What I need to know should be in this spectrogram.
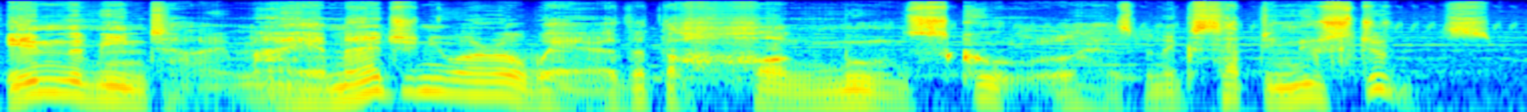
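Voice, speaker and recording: A man voicing a kindly, formal martial arts elder in a video game, measured, courteous and earnest. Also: lowish voice, sing-song, gravelly. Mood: grave, earnest.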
